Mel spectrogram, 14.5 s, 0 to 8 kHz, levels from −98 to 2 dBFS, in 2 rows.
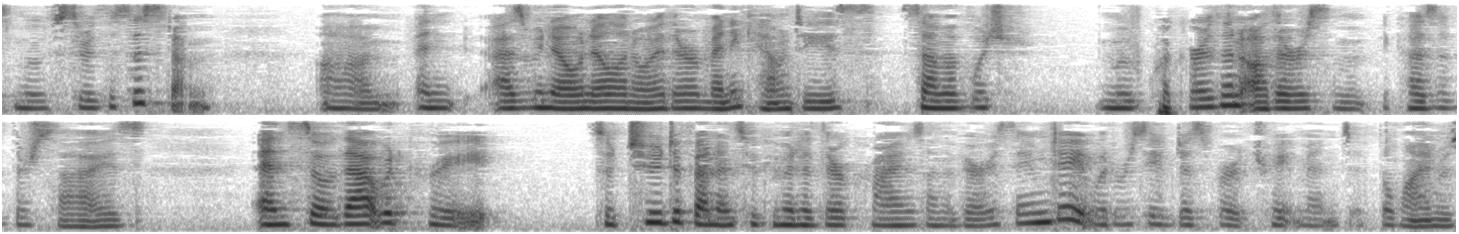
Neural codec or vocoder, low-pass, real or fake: none; 7.2 kHz; real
